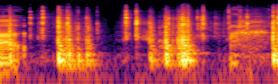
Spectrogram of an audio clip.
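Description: Hand ratchet clicking in short, uneven runs of clicks as a bolt is turned loose under the hood.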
